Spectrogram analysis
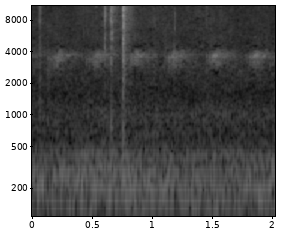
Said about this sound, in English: That's the sound of Blanchard's cricket frog.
